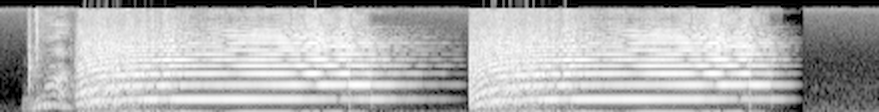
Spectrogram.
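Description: Two loud, long horn-like alarm blasts, each about two seconds. Each slides up in pitch as it starts, then holds one steady note. It is the alarm of a trap set off by the code just entered.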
